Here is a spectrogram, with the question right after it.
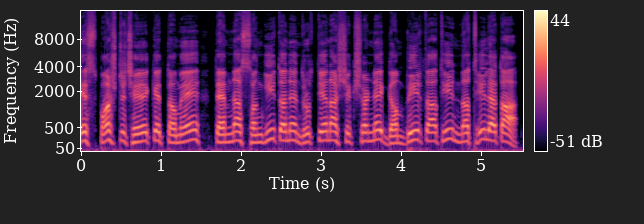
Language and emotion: Gujarati, angry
